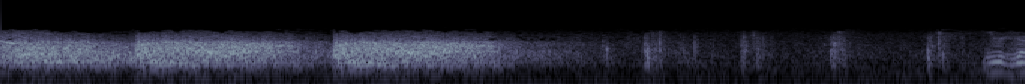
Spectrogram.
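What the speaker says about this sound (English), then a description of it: "Shoot Mr. Hinkle" Gunshots in a Western radio drama, two loud close blasts in quick succession followed by a third, then lighter scattered thuds and knocks.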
